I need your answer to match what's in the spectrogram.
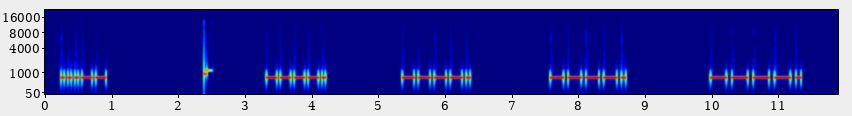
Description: Morse code, heard as a keyed tone, about 20 wpm, spaced as for 6 wpm, 700 Hz. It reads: 3 9999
